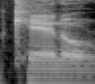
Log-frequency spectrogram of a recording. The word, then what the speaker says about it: Cannell: check out my gosh candle rhymes with Channel and we'll see you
